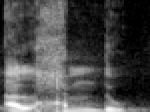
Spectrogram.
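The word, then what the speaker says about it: الحمد: Bacaan di qira'ah sab'ah semua para pembacanya itu mendhammahkan huruf dal di alhamdu.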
